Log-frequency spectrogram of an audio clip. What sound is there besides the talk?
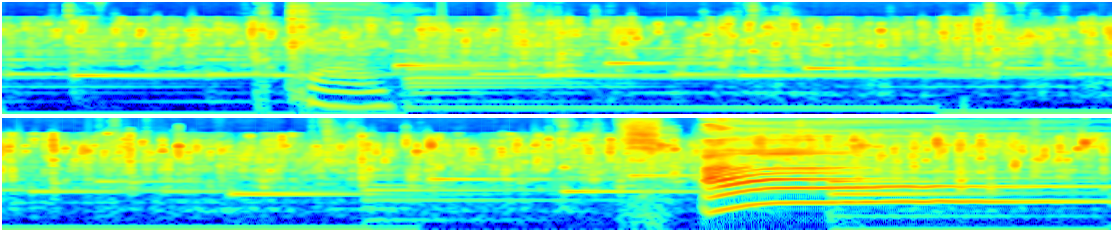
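hot water running in bathroom, video game The Cat Lady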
